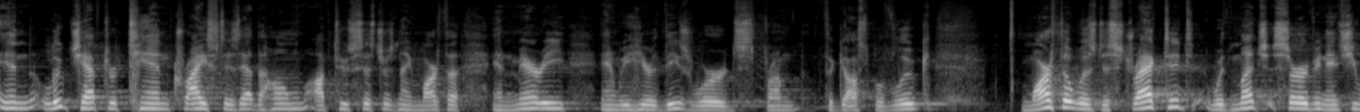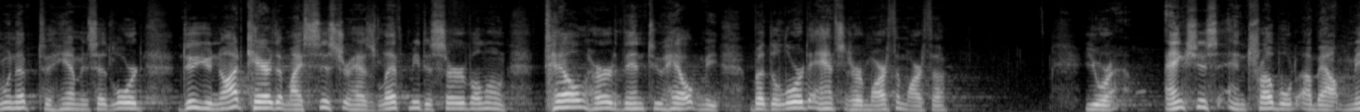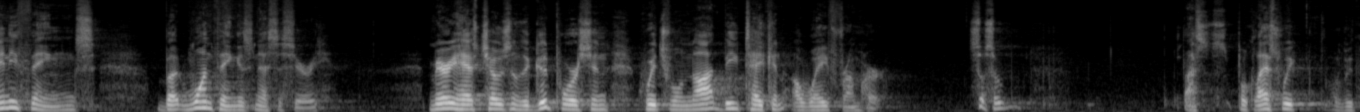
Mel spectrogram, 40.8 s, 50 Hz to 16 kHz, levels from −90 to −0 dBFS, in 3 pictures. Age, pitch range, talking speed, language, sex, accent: 50-69, 135-175 Hz, 150 wpm, English, male, American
